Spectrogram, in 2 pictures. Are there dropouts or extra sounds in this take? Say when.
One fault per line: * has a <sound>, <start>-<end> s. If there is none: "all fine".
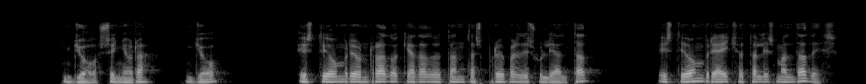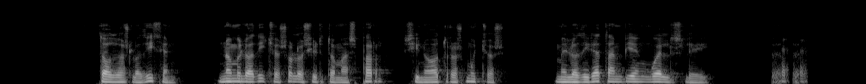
* has a laugh, 16.4-16.7 s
